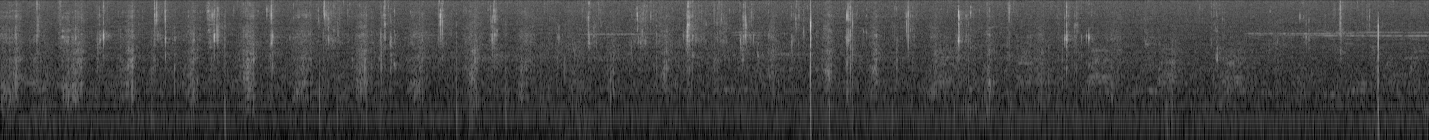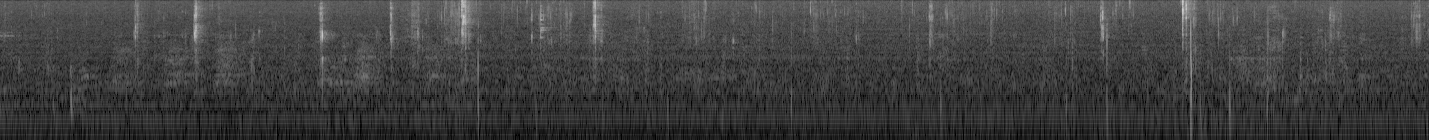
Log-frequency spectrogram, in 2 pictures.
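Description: Close-miked chewing and mouth sounds of a person eating rice mixed with curry by hand, with many scattered sharp clicks. A faint steady hum runs underneath.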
